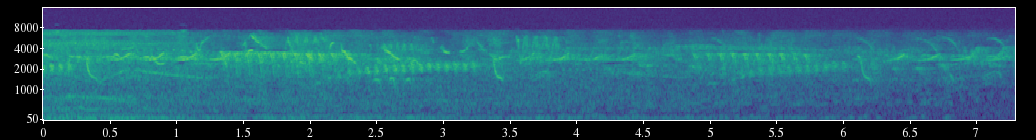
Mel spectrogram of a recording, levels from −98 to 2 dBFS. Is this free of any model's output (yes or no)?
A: yes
